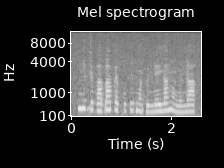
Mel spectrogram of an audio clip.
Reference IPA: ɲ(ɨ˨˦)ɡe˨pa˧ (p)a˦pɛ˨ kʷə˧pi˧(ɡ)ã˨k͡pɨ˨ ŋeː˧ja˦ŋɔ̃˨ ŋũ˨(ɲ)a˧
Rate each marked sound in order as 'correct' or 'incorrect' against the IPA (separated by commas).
incorrect, incorrect, incorrect, correct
